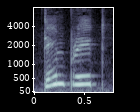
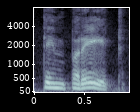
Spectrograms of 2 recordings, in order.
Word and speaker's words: temperate: pronounce the word is temperate. Even it is pronounced as temperate, but we can pronounce it as temperate to rhyme it with date.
